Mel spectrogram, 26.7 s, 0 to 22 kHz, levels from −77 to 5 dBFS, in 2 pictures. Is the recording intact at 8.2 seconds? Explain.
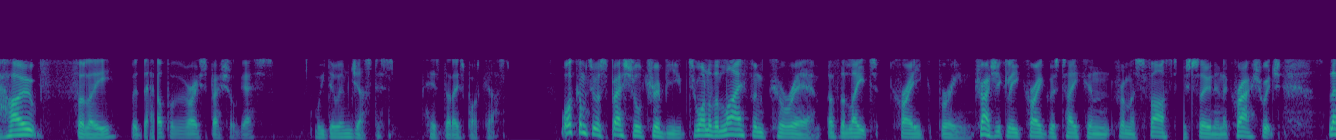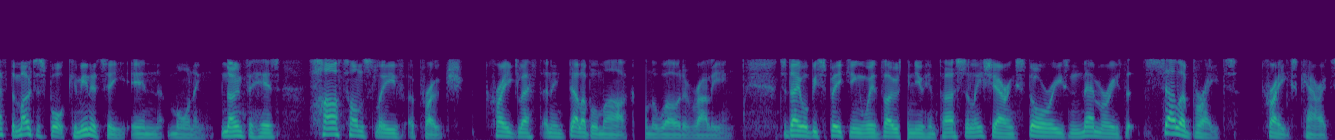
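Yes, the audio is intact at 8.2 seconds, with the speech carried through G.711 telephone coding and nothing above 4 kHz, as a fixed-line call would sound.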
